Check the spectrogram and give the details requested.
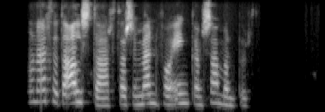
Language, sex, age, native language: Icelandic, female, 40-49, Icelandic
